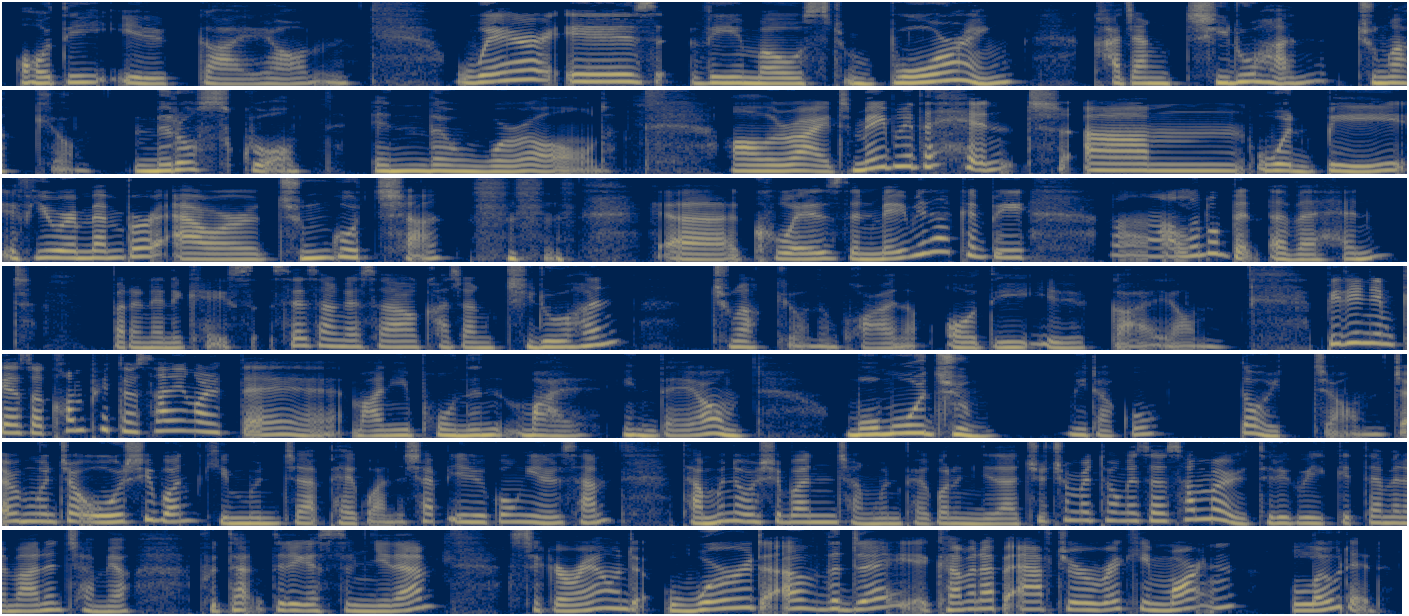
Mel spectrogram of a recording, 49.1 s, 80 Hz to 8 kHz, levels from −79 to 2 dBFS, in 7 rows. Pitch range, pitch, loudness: 195-250 Hz, 215 Hz, -26 LUFS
